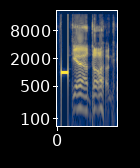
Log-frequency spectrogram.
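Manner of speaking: loud, thrilled whoop; excited cheer. Retold or imitated. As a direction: cheer like a jubilant crew. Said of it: "They'd be like".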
